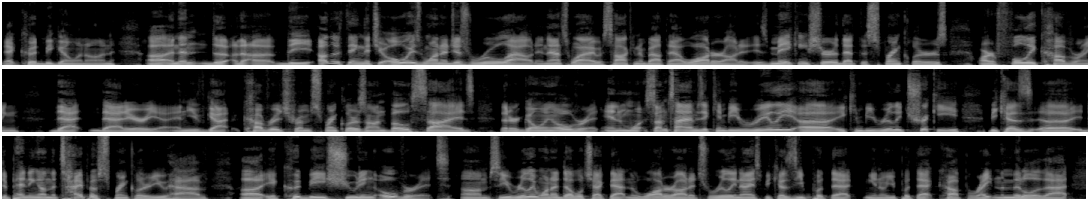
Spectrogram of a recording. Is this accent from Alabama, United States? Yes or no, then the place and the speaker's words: no; Portland, Oregon, United States; I grew up in Portland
